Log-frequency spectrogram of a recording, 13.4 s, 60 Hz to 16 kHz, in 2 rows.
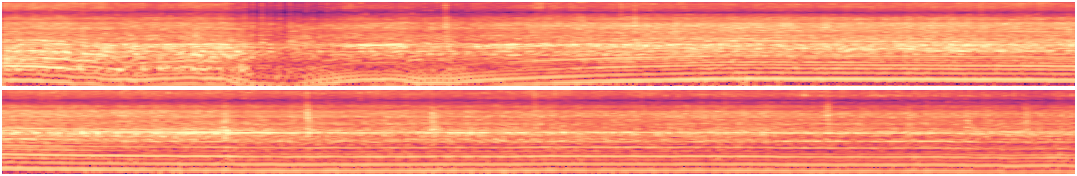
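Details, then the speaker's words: Restored 1940s Simar two-wheel tractor rotary tiller, single-cylinder engine: picks up after a dip and holds a steady, even chug under light load with no knocks; starts easily and runs smooth and healthy. "Everything seems to work just fine. Starts very easy, engine runs very smooth, lots of power, I think. Runs good."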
